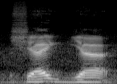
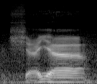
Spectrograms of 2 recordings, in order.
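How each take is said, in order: First: A doubled, lengthened y sound is heard in the middle. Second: A single y sound is heard in the middle. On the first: "diidghamkan ... dengan huruf ya yang sebelumnya" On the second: "menakalkan harkat hamzah itu kepada huruf sakin sebelumnya"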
